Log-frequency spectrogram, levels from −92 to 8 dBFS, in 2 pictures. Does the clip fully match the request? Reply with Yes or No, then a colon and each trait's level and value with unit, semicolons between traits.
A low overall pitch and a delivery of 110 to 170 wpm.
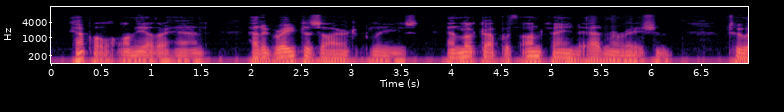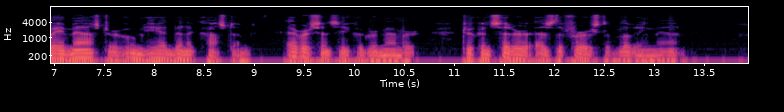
Yes: very low, 95 Hz; average, 165 wpm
